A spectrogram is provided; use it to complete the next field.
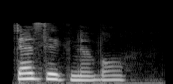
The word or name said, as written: designable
